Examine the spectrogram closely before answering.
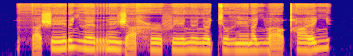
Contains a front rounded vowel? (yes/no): yes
